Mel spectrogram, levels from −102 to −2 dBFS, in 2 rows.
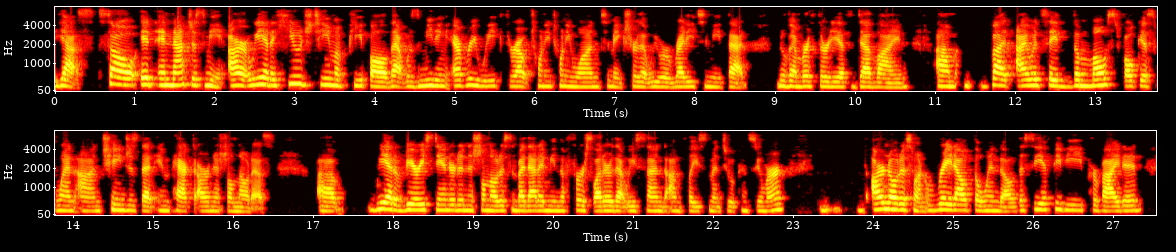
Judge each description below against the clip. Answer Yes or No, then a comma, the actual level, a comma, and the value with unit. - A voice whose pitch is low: No, medium, 185 Hz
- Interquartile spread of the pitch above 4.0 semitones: No, average, 3.6 semitones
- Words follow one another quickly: No, average, 185 wpm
